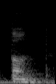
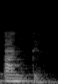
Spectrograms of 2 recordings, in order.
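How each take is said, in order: First: The word is said in its French-derived form. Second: The word is said in its Indonesian form. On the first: "هي أصلا من جت من كلمة فرنسية" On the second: "إحنا بنقول تانت"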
